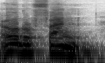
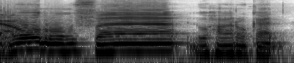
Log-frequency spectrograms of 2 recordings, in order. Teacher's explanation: Ketika kita berada di akhir bacaan ini, kita baca dengan bacaan mad iwad, yaitu mengganti fathatain menjadi panjang. Sebagaimana mad thabi'i urfa bukan lagi urfan, tapi urfa dua harakat.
